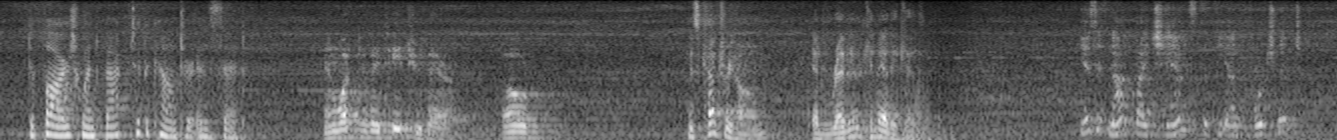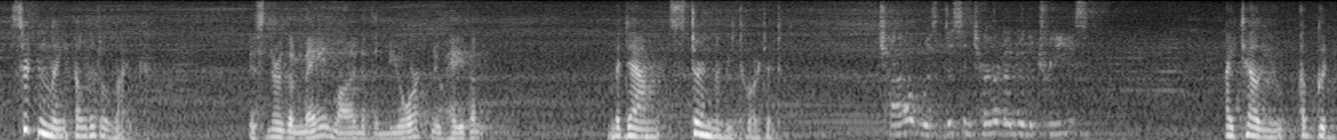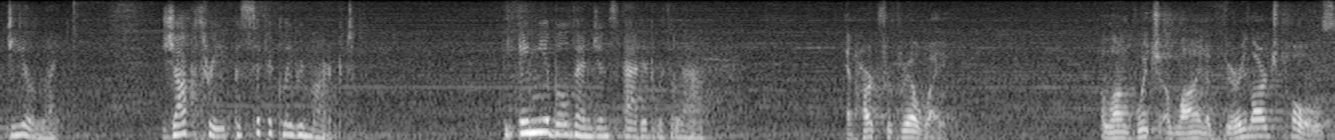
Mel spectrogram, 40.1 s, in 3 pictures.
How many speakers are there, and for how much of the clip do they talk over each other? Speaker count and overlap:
4, no overlap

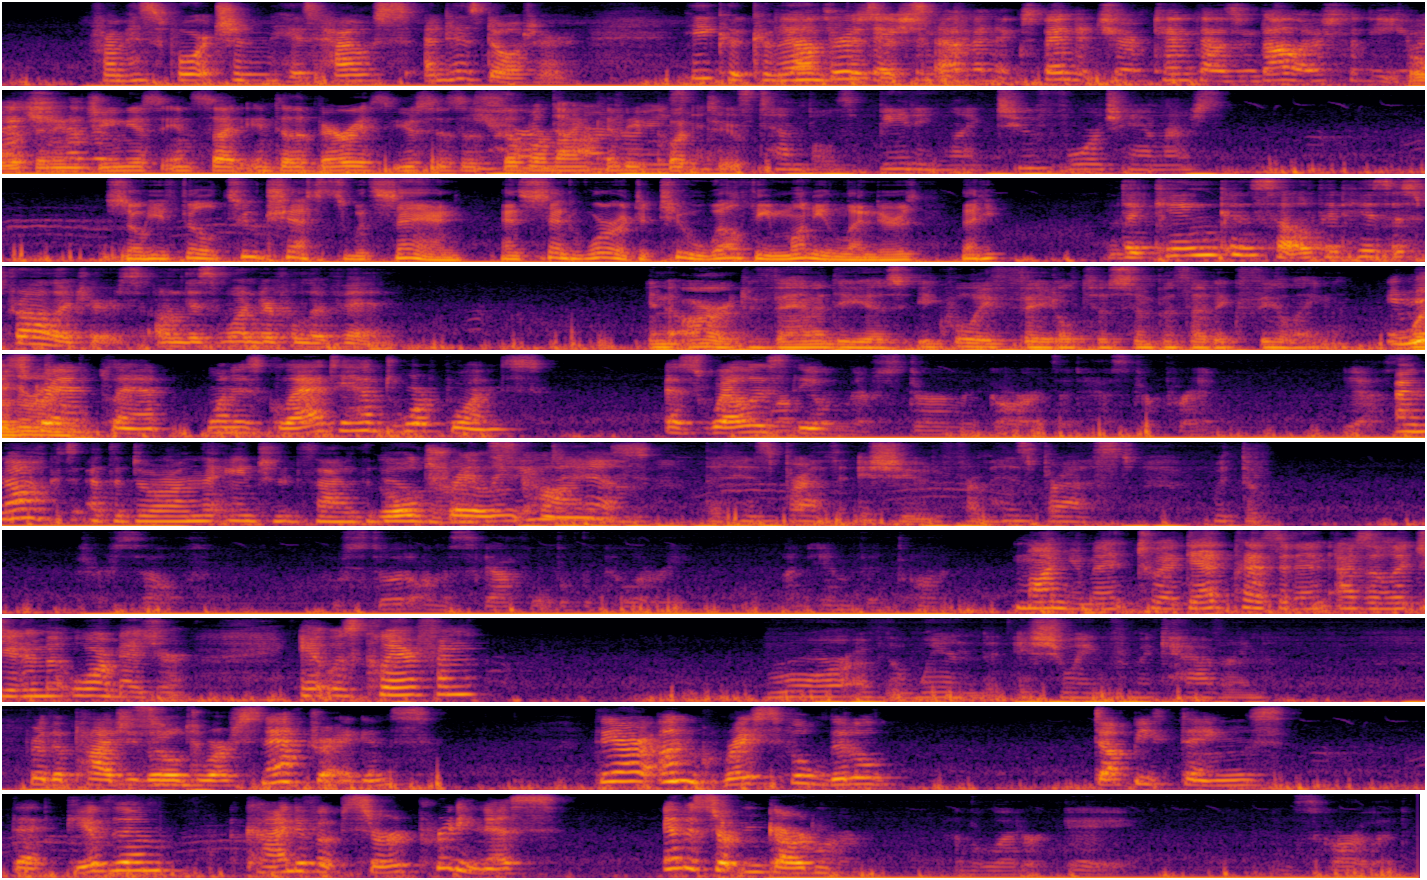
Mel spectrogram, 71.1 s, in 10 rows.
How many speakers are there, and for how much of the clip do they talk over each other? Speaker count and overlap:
10, about 12%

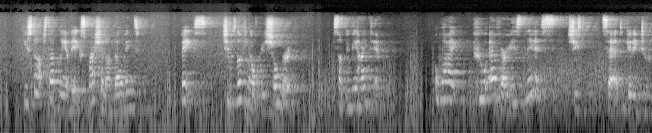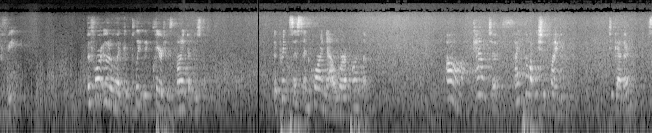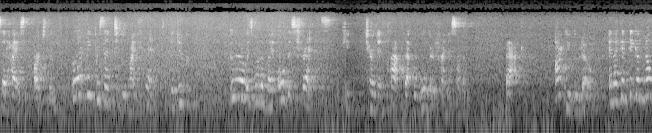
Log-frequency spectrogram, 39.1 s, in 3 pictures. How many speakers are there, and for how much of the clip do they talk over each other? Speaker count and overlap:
1, no overlap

